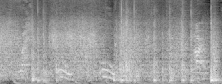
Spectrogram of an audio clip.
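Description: Excited human voices making wordless, drawn-out calls that waver up and down in pitch, twice, over a steady background of room noise.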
